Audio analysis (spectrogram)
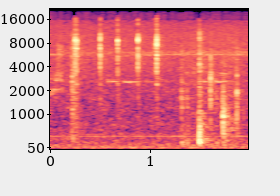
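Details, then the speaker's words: Faint, crisp ticks at an uneven pace in a quiet setting: a fuel injector on the four-cylinder of a barn-stored Volvo 760 Turbo wagon, sitting over 15 years, clicking on its own and opening normally during revival. "The last one's actually clicking. I'm not going to have to mess with it."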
